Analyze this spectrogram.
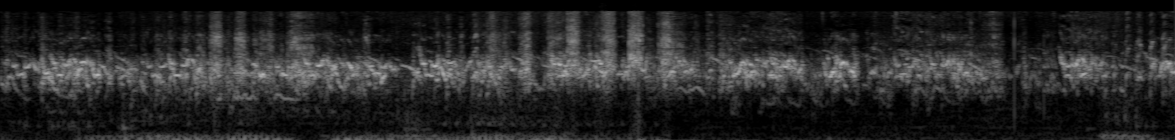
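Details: Budgies chattering nonstop, a dense mix of high warbling twitters and scratchy squawks running throughout, with brief low rumbling bursts in the background.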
